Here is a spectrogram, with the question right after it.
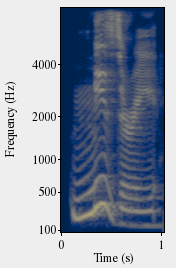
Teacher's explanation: …, a sílaba tônica é a primeira, tá? Mas na música acaba ficando dividida entre a primeira e a última por conta da, da métrica, né?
